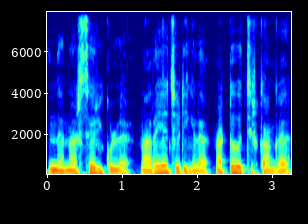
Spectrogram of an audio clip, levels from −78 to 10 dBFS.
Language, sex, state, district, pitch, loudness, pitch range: Tamil, male, Tamil Nadu, Nilgiris, 130 Hz, -16 LUFS, 125-145 Hz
